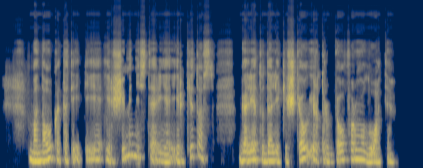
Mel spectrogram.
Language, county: Lithuanian, Šiauliai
